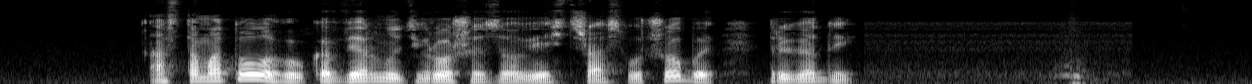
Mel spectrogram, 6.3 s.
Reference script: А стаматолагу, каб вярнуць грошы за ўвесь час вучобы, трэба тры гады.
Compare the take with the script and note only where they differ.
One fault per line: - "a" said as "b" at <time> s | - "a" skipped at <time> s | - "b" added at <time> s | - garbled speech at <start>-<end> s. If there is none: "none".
- "трэба" skipped at 3.5 s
